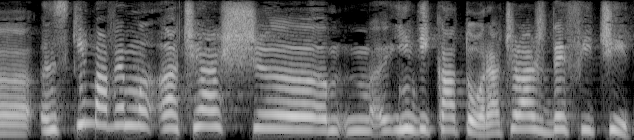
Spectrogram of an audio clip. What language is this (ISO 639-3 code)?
ron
